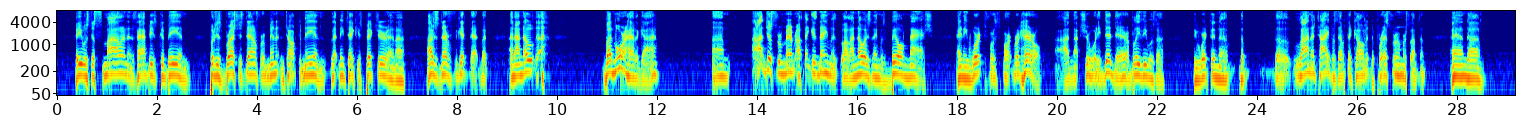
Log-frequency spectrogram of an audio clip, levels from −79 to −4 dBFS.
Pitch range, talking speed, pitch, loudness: 130-160 Hz, 210 wpm, 145 Hz, -27 LUFS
